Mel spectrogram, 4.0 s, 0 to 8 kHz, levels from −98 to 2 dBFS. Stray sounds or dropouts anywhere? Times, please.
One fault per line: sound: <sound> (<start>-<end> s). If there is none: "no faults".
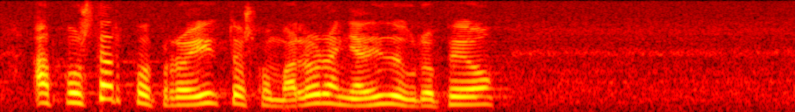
no faults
